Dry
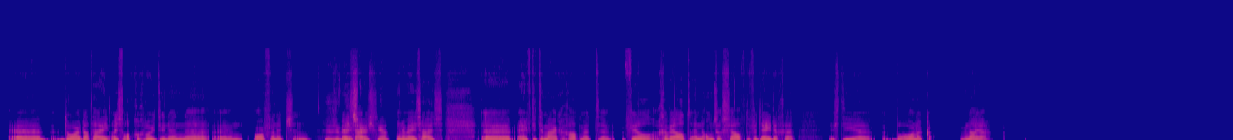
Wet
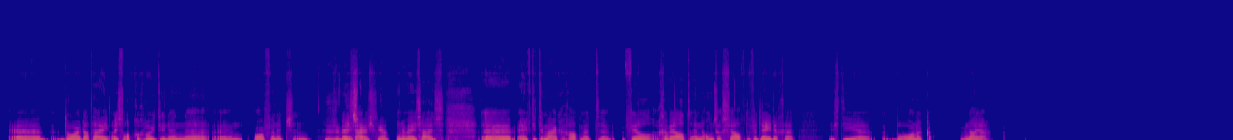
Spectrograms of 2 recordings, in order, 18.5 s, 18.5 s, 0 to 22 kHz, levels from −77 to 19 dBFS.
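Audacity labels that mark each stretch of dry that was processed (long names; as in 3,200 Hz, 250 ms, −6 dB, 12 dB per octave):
6.490000	7.720000	double-tracking delay 19 ms −2.5 dB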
